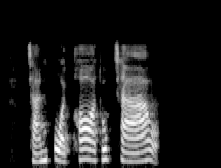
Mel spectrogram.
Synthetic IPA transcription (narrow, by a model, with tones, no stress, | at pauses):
t͡ɕʰa˦˥npu˨˩ət̪̚kʰɔː˥˩t̪ʰu˦˥k̚t͡ɕʰaː˦˥w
